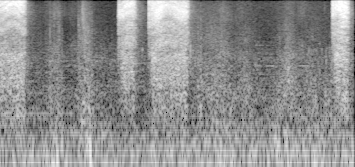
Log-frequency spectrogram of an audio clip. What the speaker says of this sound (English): you can put some more of your texturizing spray and spray and crunch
